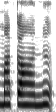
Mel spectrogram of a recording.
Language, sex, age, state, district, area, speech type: Kashmiri, female, 18-30, Jammu and Kashmir, Shopian, rural, read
